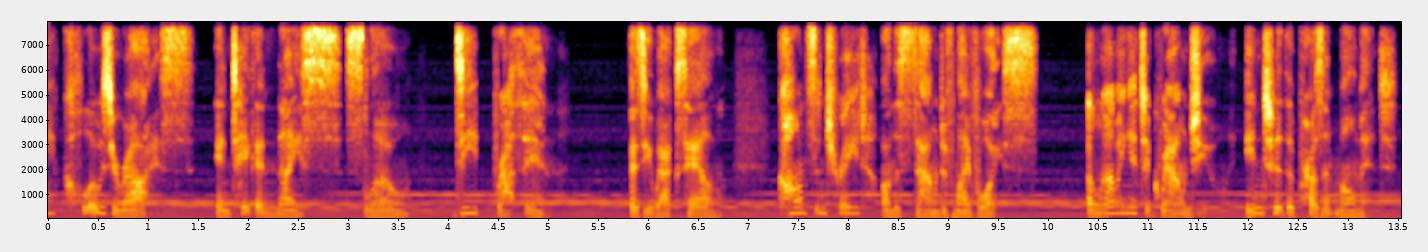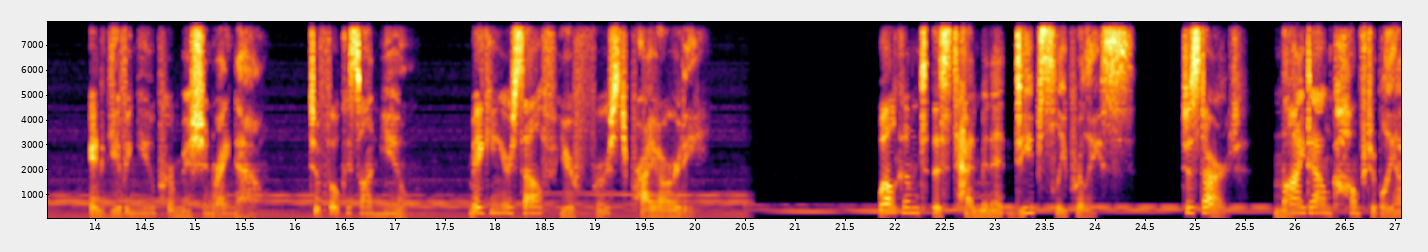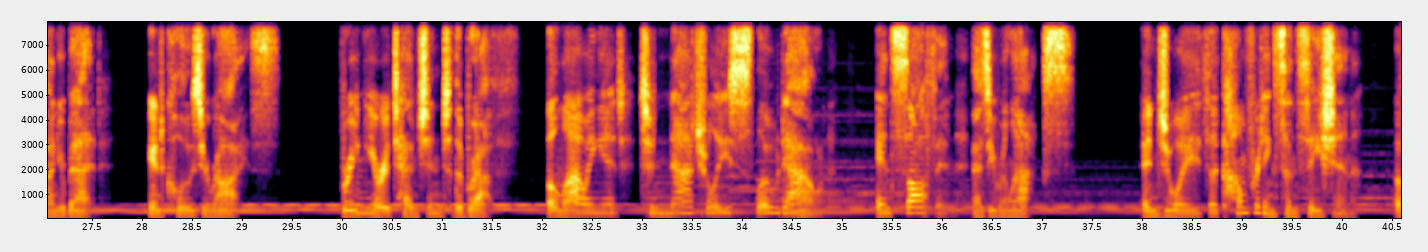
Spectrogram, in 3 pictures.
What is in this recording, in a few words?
MEDITATION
